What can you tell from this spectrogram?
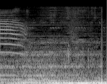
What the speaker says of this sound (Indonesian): anak kucing hitam yang mengeong di tengah jalan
